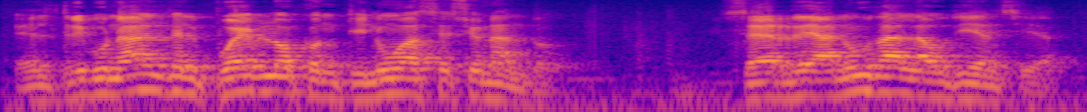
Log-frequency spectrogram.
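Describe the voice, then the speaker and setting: A man's voice: on the low side, expressive, a little slow. A man playing a formal, stern judge presiding in a radio drama. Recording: echoey courtroom sound, loud noise.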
